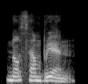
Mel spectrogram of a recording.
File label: "Northumbrian", Indian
